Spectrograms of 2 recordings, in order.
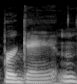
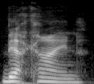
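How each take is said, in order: First: It is said with an American pronunciation. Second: It is said with a German pronunciation. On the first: "Americans say it like Berghain" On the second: "the German pronunciation is like Berghain"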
